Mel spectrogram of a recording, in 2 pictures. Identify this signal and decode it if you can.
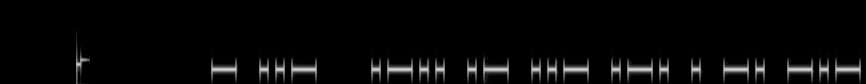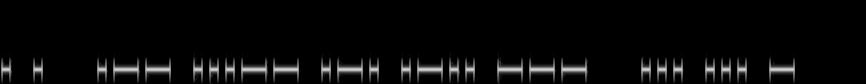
Morse code, heard as a keyed tone, about 15 wpm, 700 Hz. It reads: TU LAURENCE W3RLO SST
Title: K1USN SST QSO Practice - 15wpm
